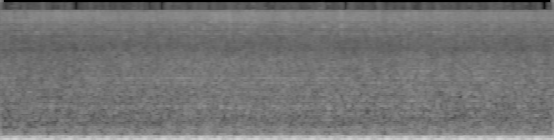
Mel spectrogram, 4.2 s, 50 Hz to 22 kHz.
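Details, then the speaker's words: 4.6 V8 on Terminator X V2 ECU, idle set to 800 rpm with the IAC balancing it at 42: deep, steady, even rumble with no misses or knocks; smooth normal idle. "So as you can see, now the IAC comes in to balance it out. Let's see what the IAC is running. The IAC is at 42."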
